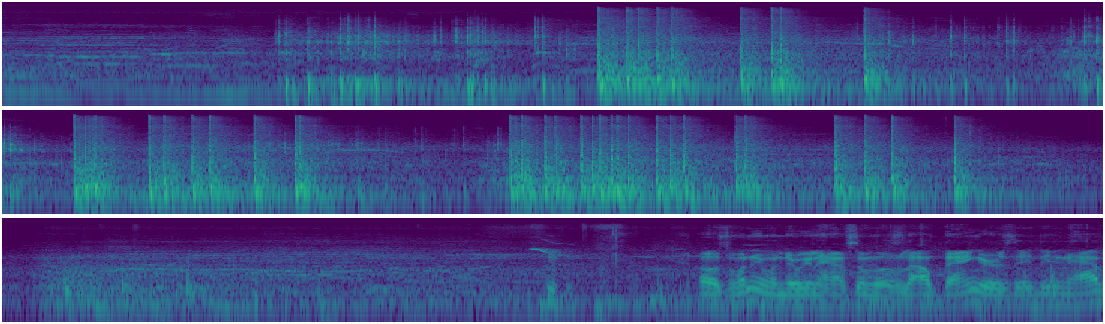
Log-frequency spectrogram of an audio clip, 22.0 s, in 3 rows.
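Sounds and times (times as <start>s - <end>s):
fireworks bangers bursting: 1.8s - 17.0s.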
